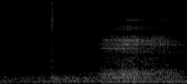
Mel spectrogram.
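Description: A soft click, then one brief, hissy, snort-like breath from a sleeper in a quiet room.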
